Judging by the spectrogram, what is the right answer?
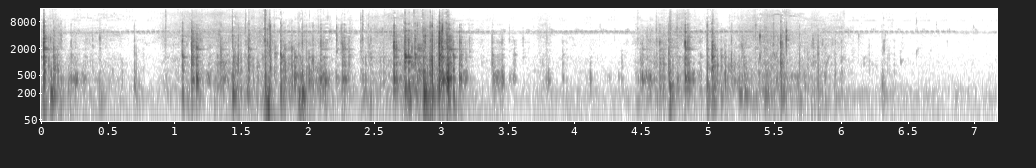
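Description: Close crunching and rustling handling noise in three bursts as the camera is being set up, fading toward the end.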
